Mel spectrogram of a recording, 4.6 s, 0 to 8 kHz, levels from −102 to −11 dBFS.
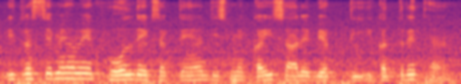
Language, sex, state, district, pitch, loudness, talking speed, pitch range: Hindi, male, Uttar Pradesh, Shamli, 155 Hz, -16 LUFS, 180 wpm, 145-170 Hz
